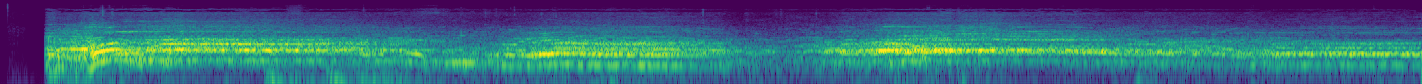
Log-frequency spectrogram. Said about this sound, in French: C'était dans Paris hier soir. Il y avait une ambiance de Coupe du Monde. Exactement, à la sortie d'un bar, des terrasses bondées, parfois au détriment des gestes barrières, il faut le dire. Des cris de joie, des chants et même des coups de klaxon.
